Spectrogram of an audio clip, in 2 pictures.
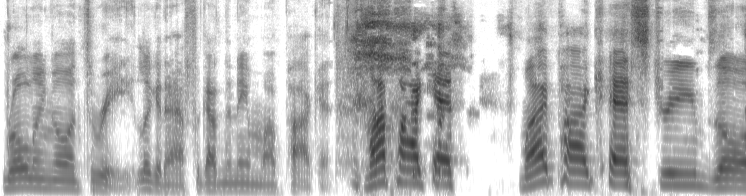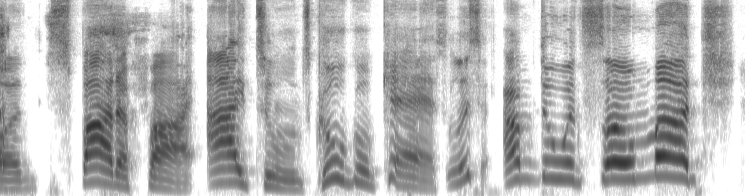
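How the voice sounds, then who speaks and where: A man hosting a casual live stream, chatting informally with slangy shout-outs to viewers, his voice slightly hoarse from long talking. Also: sits high, sing-song, unhurried, hardly any pauses, dry recording.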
